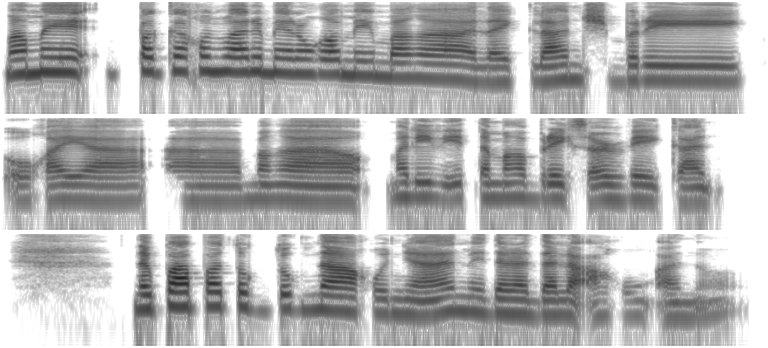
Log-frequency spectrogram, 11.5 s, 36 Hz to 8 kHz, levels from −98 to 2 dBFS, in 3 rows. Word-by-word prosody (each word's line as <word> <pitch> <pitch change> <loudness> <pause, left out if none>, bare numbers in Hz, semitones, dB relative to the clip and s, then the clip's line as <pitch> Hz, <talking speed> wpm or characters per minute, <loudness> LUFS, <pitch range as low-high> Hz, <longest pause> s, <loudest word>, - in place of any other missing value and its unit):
mamaya 265 +2 +3 0.3
'pagka 280 0 0
kunwari 280 -1 +2
meron 255 -1 -2
kaming 235 -2 -1
mga 200 -3 +1
like 170 0 -2
luch 185 +2 0
break 185 -1 +1
o 150 - -10
kaya, 150 -1 -2 0.2
ah, 150 -1 -5
mga 155 -2 0 0.2
maliliit 175 -2 -2
na 170 - -4
mga 175 - -5
breaks 165 -2 +1
or 160 0 -2
vacant, 145 -3 -2 1.0
nagpapatugtog 235 -2 +4
na 200 -2 +7
ako 180 - -10
niyan, 170 +2 +1
may 185 -1 -6
dala-dala 165 -2 0
akong 155 +1 -10
ano 145 0 -11
180 Hz, 140 wpm, -26 LUFS, 160-215 Hz, 1.0 s, na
